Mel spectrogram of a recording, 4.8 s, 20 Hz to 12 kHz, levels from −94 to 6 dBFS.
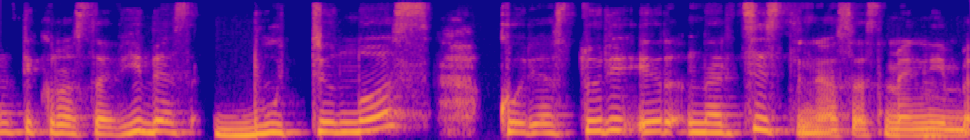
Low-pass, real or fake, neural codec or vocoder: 10.8 kHz; real; none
